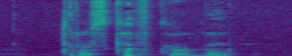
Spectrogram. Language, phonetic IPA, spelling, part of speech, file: Polish, [ˌtruskafˈkɔvɨ], truskawkowy, adjective, LL-Q809 (pol)-truskawkowy.wav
